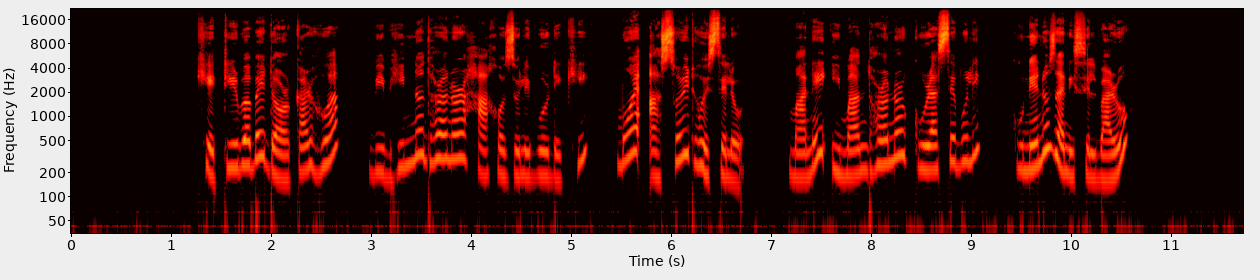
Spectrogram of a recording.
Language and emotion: Assamese, surprised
